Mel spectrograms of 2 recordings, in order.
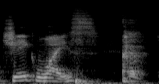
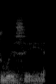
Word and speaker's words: Wisse: sit Seton kazi's yeah it sounds like was he so actually mispronounced it it's actually it's wizzy that's done you should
